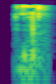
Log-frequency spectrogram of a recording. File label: Suck; Lewd SFX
